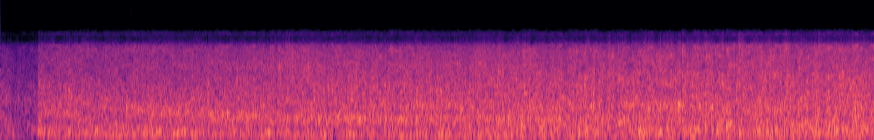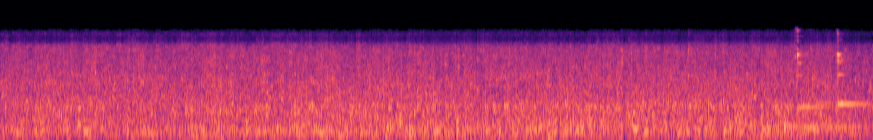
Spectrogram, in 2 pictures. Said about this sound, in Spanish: Vivo en Iriwod. Y vivo muy cerquita al río. Estos son los sonidos.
